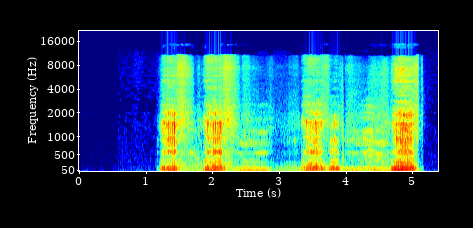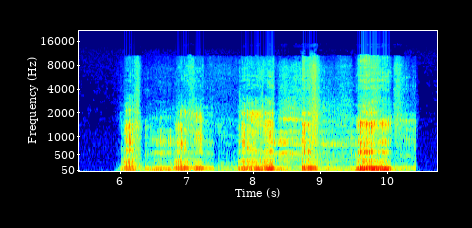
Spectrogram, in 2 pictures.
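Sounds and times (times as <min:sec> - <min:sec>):
wild boar harsh throaty grunts and growls: 0:01.2 - 0:05.2, 0:06.0 - 0:10.5.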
